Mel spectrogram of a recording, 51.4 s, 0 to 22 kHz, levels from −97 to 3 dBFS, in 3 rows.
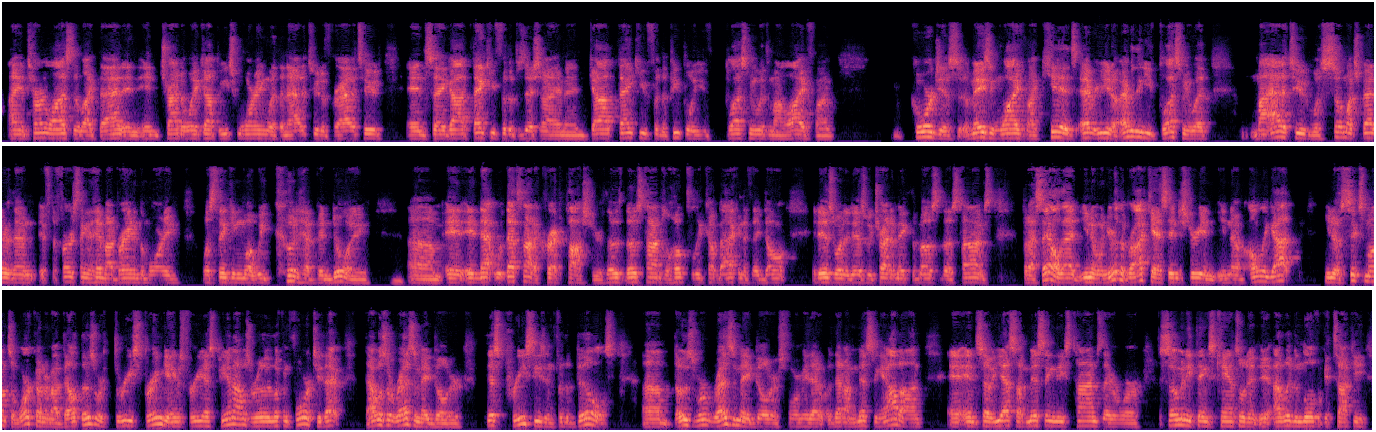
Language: English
